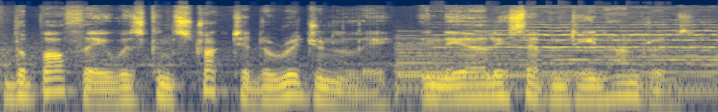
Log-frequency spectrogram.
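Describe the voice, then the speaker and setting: An actor playing a grieving, weary male castaway, narrating a video game's literary monologue in a solemn, measured, poetic way. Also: deep voice, expressive. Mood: solemn, reflective. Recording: voice over music.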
